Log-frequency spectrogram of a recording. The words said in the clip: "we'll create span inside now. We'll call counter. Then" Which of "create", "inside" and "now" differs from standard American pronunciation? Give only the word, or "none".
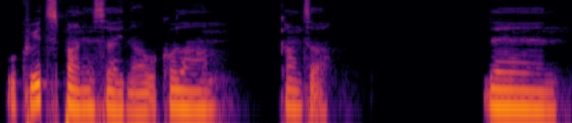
none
